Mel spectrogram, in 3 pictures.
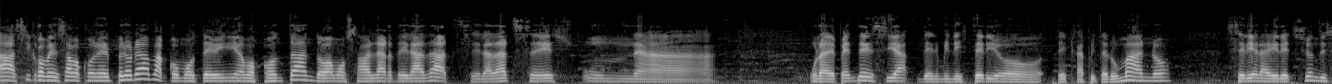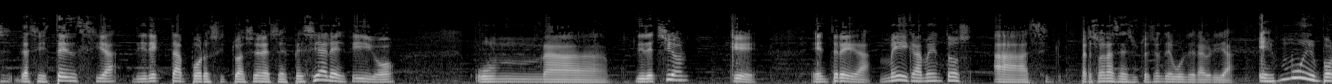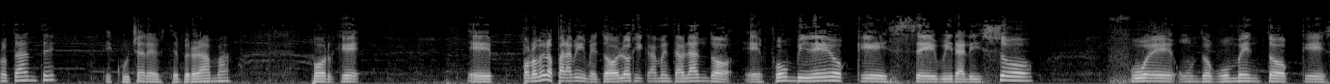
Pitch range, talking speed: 115-150 Hz, 110 wpm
